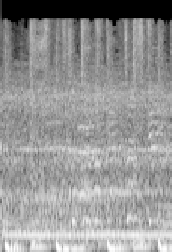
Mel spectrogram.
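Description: Background pop music with a steady beat about every three-quarters of a second under a long held note.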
